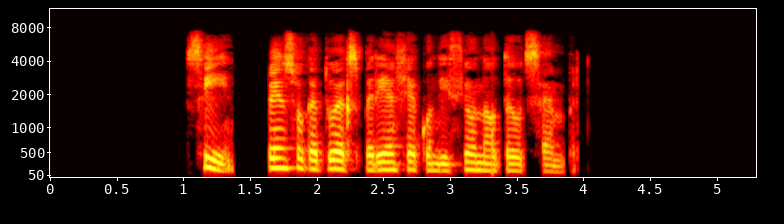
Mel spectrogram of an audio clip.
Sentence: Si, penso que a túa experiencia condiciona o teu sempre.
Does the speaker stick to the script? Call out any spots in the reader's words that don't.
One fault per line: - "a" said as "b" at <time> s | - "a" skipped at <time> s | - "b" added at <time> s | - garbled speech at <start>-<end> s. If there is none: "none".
none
